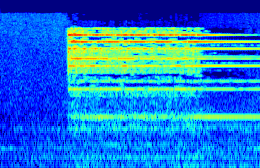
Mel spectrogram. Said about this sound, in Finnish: No kuka sieltä nyt ymmärsi soittaa? No, ainahan se on kohtilijasta puhelimeen vastata.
